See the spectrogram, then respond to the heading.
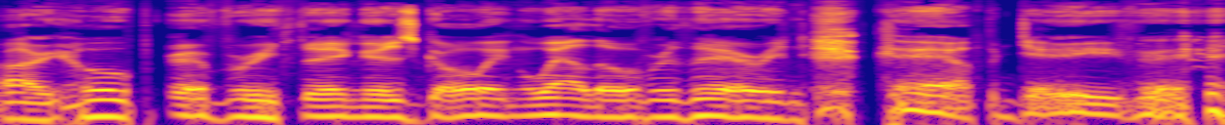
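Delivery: dark, deep, creaky, rough demon voice. Reading a listener message from the Underlord, the podcaster picks a voice: demonic deep voice. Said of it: "I want to go with demonic deep voice".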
